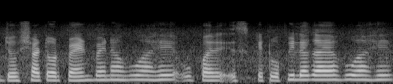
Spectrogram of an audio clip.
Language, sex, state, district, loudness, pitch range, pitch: Hindi, female, Bihar, Jamui, -18 LUFS, 185-215 Hz, 205 Hz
